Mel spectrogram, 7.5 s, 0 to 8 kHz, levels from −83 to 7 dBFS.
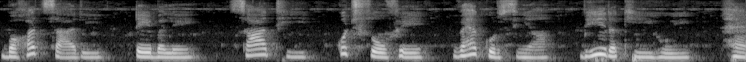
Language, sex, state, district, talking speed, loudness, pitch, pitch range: Hindi, female, Madhya Pradesh, Katni, 105 wpm, -17 LUFS, 175 Hz, 160-215 Hz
